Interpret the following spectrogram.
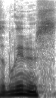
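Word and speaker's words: Linus: think is funny is all the people who mispronounced to wald's name it's lenus lenus to rals my wife is home and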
